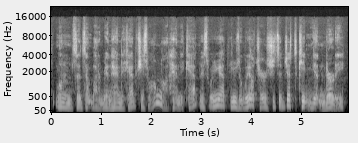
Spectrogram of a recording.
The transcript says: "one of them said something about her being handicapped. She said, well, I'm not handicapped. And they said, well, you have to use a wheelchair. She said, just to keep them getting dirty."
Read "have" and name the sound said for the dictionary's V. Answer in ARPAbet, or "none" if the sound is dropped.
F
